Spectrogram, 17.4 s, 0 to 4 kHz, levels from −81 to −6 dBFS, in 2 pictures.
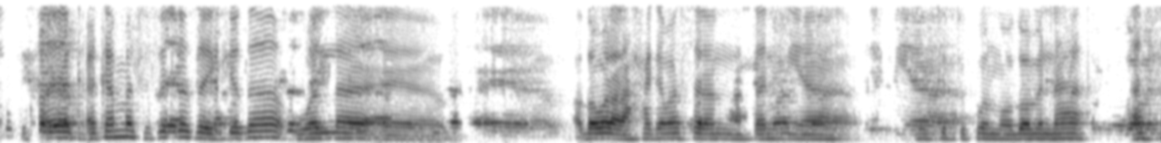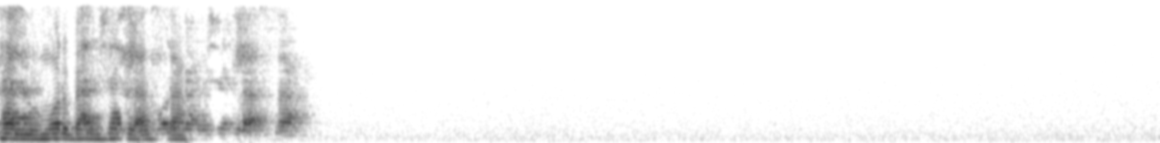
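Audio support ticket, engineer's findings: Echo leak at 0.15–0.64 s, 1.1–4.27 s, 5.16–7.3 s and 7.84–11.07 s: delayed copy of the speech trailing by about 0.81 s, first burst roughly as loud as the speech, later ones a few dB down. Likely the far end's loudspeaker-mic echo canceller missing it; heard band-limited to 4 kHz like the G.711 path.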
